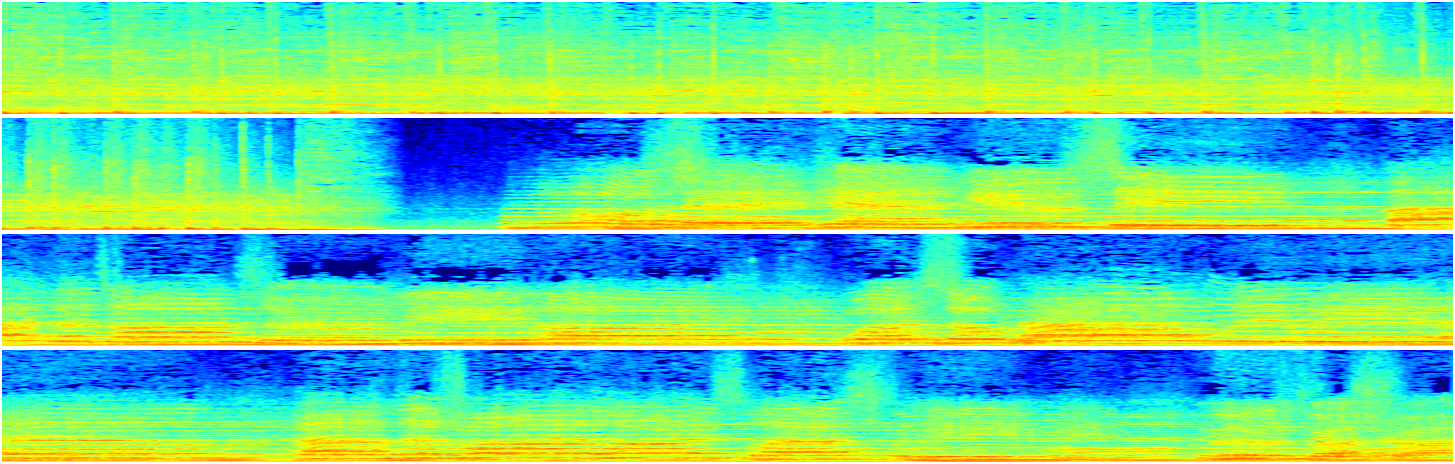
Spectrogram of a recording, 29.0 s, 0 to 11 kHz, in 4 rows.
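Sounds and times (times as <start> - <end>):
instrumental backing notes: 0.0 - 29.0
children's choir singing: 9.8 - 29.0.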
